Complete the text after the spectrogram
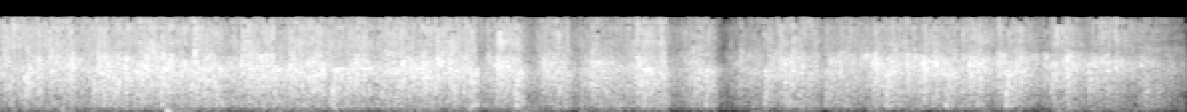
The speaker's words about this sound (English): So please give a round of applause for our panelists.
